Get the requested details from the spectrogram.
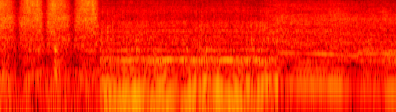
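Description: A rotary polishing tool hums.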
